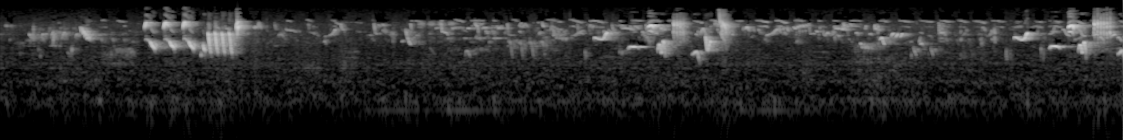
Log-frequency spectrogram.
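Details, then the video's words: Energetic song of the flycatcher called sikatan londo. Loud bursts of squeaky high notes alternate with rapid fine twittering, the phrases irregular and dense, with louder bright notes returning near the close. "burung sikatan londo gacor"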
